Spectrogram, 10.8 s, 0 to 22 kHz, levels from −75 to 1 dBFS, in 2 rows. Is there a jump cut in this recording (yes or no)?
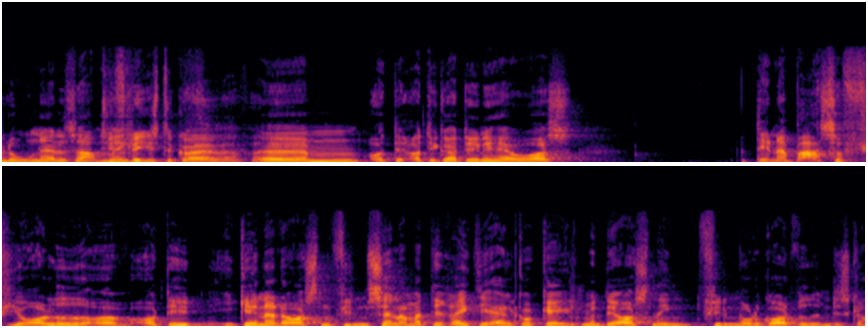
no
